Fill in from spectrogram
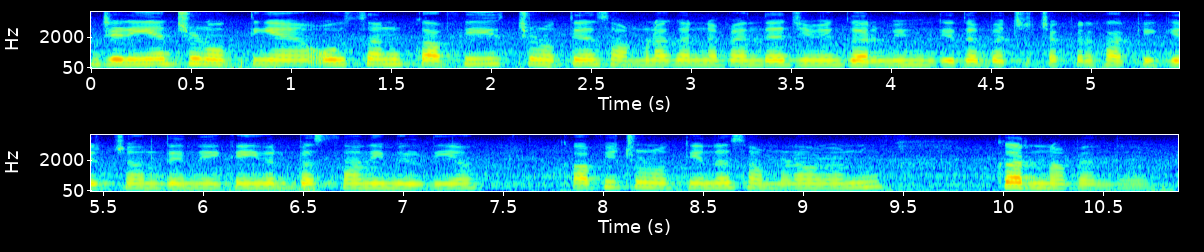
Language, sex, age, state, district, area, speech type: Punjabi, female, 18-30, Punjab, Mohali, rural, spontaneous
